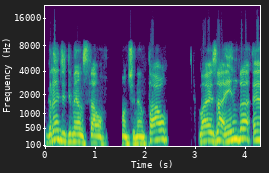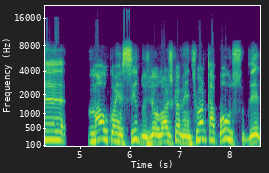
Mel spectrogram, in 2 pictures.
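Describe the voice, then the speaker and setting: A man with a high pitch speaks very slowly, his intonation lively. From Brazil, São Paulo state interior. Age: 70s. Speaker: retired geology professor and author. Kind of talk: interview.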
